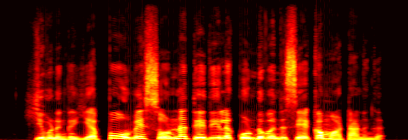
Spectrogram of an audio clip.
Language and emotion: Tamil, angry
